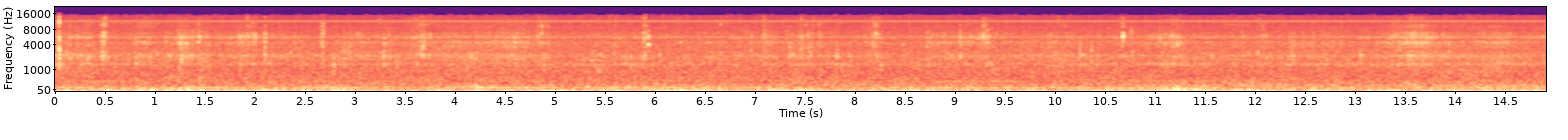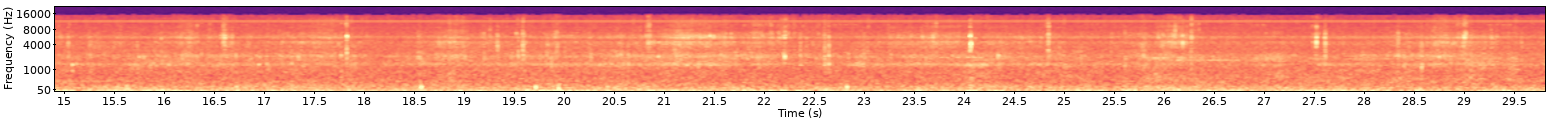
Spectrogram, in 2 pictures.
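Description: Kayak paddle strokes and choppy water splashing and sloshing against the hull, with wind rumbling on the microphone.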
